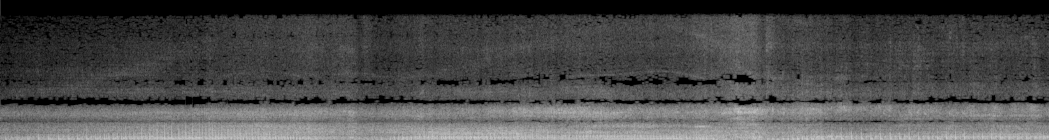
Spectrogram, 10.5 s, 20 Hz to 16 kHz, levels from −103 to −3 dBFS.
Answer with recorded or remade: recorded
